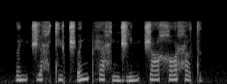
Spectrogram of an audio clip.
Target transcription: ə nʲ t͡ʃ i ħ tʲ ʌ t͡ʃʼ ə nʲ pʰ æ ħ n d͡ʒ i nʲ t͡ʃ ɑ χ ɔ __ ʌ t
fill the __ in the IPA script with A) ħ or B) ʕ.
A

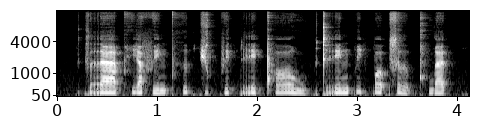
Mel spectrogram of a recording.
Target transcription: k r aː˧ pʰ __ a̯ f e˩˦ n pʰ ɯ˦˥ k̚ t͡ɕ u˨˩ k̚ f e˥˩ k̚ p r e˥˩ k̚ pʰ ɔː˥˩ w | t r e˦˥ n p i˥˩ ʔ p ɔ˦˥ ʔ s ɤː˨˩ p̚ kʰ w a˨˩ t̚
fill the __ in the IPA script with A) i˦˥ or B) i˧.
B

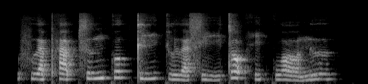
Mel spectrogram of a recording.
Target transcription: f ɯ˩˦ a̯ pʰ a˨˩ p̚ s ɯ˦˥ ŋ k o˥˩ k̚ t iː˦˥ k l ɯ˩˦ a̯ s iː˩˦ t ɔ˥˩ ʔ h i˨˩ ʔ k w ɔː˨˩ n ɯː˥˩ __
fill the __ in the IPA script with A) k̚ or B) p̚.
A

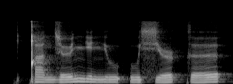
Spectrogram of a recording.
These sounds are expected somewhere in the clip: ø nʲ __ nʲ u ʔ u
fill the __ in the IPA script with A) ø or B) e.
B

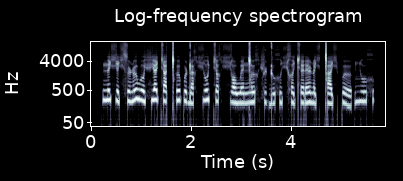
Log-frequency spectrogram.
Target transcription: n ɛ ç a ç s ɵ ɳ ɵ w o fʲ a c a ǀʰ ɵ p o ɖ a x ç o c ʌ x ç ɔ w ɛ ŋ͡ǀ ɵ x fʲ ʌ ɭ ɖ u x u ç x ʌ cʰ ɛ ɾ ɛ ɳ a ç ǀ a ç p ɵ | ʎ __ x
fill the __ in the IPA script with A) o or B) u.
B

